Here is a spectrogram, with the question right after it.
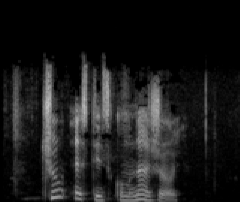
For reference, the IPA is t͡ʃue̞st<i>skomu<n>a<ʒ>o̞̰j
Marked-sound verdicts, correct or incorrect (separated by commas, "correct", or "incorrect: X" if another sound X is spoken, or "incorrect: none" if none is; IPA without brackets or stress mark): correct, correct, correct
